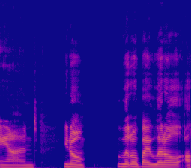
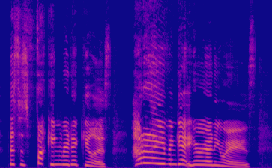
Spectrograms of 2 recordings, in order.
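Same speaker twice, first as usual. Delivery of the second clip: acted scream, higher and louder; 13 semitones higher, 5 dB louder than usual.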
